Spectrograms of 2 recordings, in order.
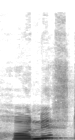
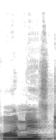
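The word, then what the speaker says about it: honest: है टू बी ऑनेस्ट इसे हम नेस्ट नहीं पढ़ते हैं इसे हम ऑनेस्ट पढ़ते हैं एच साइलेंट होता है सच कहूं तो टू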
